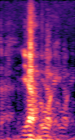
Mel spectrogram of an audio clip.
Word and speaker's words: Yahweh: Ya paham ya, Tuhan Yahudi tunggal niku Yahweh, napa? Yahweh. Iku nak teng ejaan Latin Y besar A H besar W-E-H Yahweh.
